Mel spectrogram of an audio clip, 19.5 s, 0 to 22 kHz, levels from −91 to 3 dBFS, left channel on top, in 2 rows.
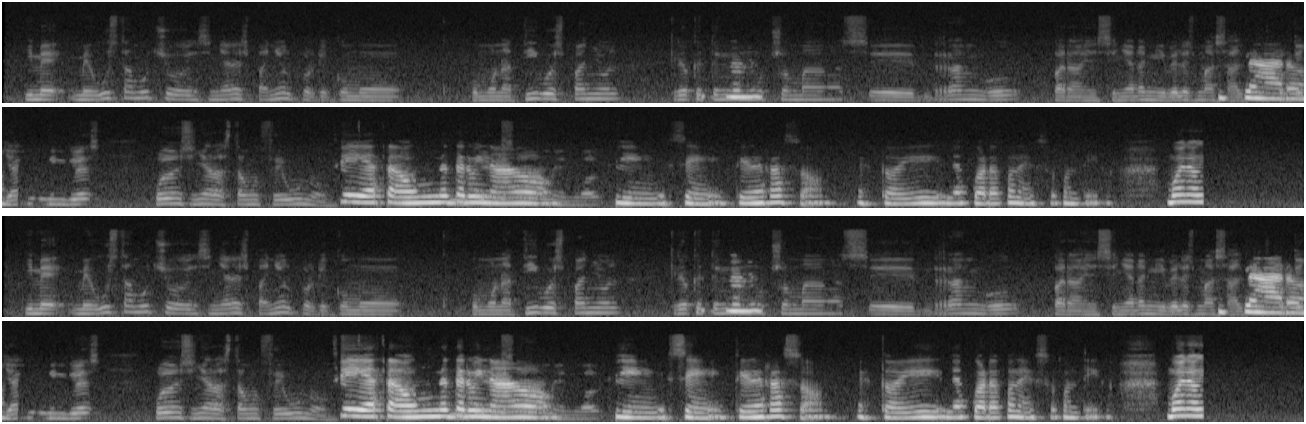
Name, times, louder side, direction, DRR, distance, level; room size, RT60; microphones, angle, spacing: voice 1, 0.2-3.0 3.5-4.7 5.0-12.3 12.7-14.3 16.6-16.8, right 1 dB, 15° right, 6.9 m, -39 dB
voice 2, 9.3-9.8 12.3-14.0 14.4-18.8, right 3 dB, 75° right, 2.2 m, -22 dB
head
